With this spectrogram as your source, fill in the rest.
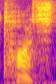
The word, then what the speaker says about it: touched: تلفظ د صدای ت رو داره. Touched به خاطر وجود چه. ما صدای دی رو نمیتونیم تلفظ کنیم و میگیم touch them.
